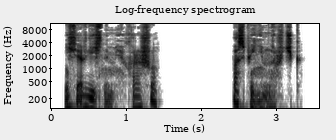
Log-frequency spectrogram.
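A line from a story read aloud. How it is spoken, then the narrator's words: Quiet, guilty. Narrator (Russian): говорила она все так же виновата и тихо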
